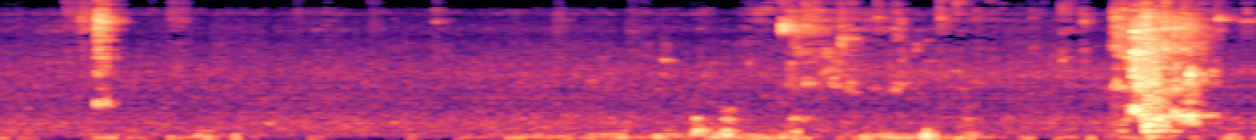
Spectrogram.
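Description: Curry leaves swished and rinsed in water, with soft splashing and rustling that grows busier, ending in a louder splashy burst nearby.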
